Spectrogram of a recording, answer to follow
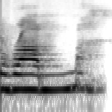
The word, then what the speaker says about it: ram: sound spelled like rom spelled like rom ram but so like rom ram uh-huh ram but it sounds like rum r-um and this is where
